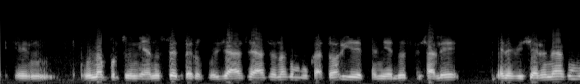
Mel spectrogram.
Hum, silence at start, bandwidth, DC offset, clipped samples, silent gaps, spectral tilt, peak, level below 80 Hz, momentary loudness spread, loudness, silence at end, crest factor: none; 0.15 s; 4.7 kHz; under 0.1%; under 0.1%; none; -7.5 dB/octave; -4 dBFS; -62 dBFS; 5 LU; -19 LUFS; 0 s; 14 dB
